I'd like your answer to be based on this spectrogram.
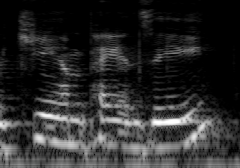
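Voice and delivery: ordinary delivery, nothing marked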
